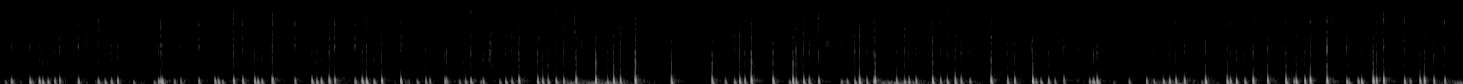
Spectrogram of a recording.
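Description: Fingertips tap and scratch the surface of a flat corrugated cardboard sheet held at an angle beside the microphone. Rapid bursts of dull, low, dry thuds come in uneven clusters, with brief pauses between them and almost no ring after each tap.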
